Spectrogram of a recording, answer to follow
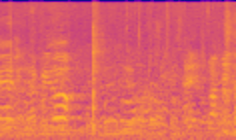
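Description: Several people talking and calling out at once, mostly untranscribed background voices across the field, with a single sharp click just under a second in.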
